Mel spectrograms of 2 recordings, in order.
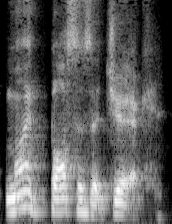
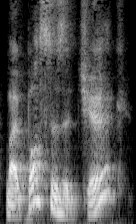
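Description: First: The voice falls at the end like a statement. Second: The voice rises at the end like a question. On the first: It is a flat claim about the boss. "that's got a certain meaning" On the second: It is a softened, questioning thought about the boss. "if I put a question mark after it"

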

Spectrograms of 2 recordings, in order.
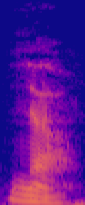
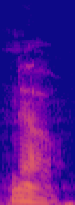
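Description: Both takes have the same delivery.

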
